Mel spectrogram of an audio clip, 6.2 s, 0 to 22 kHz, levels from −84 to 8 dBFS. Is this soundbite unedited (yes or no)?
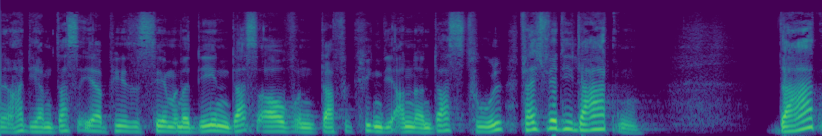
no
